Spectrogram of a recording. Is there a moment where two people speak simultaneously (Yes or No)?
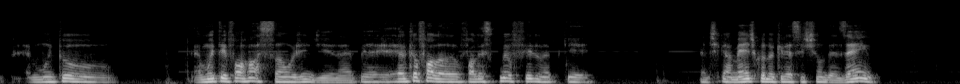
No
